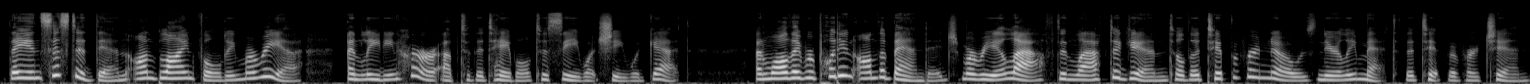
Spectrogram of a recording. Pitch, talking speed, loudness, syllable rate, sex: 230 Hz, 175 wpm, -20 LUFS, 4.5 syllables/s, female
